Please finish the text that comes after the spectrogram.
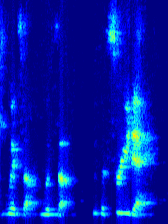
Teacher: Now I pronounce the ending th unvoiced, with a. Sometimes when people link the ending th that is unvoiced into a voiced sound, like the vowel schwa, they will voice it and say with a.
